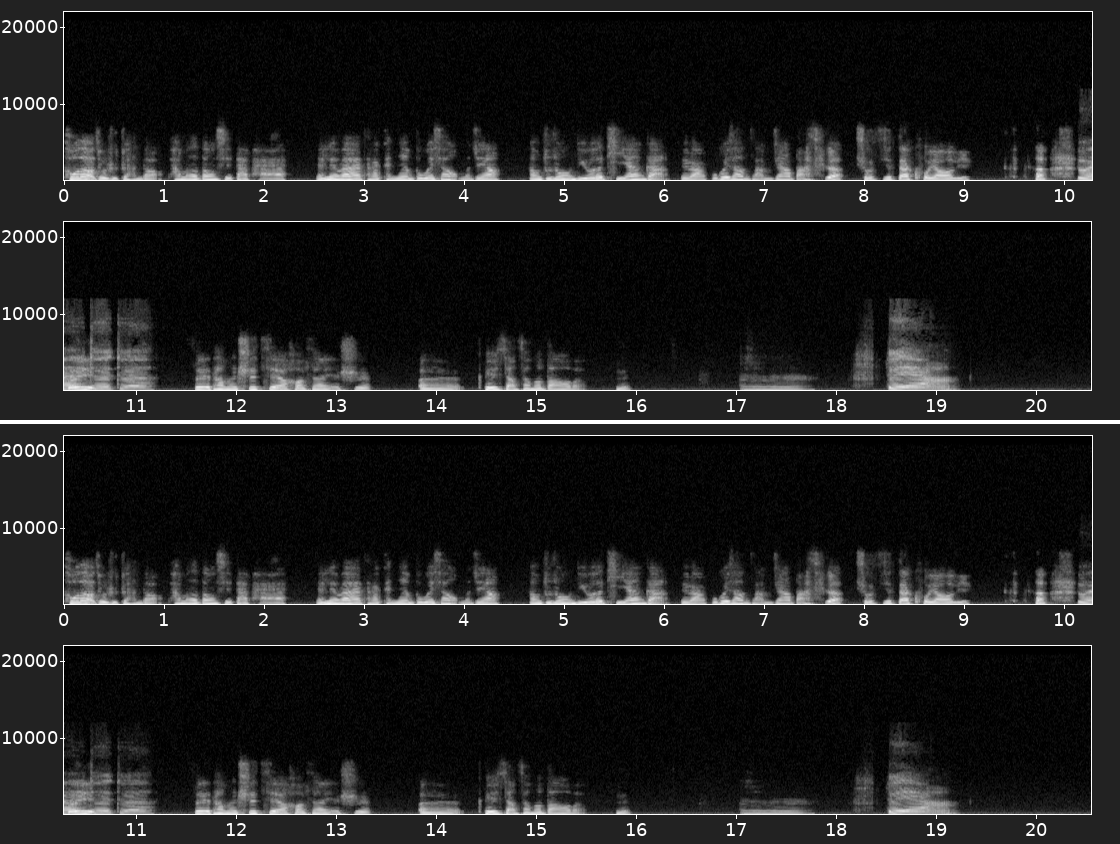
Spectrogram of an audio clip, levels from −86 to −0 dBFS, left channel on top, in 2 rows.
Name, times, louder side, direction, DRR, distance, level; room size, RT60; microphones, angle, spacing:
voice 1, 0.0-2.2 2.5-4.4 4.7-9.1 9.7-10.6 11.6-13.3 13.8-15.5 15.8-15.9, left 1 dB, 15° left, 0.7 m, -19 dB
voice 2, 10.1-11.2 17.0-17.8 18.2-19.2, left 2 dB, 40° left, 2.8 m, -24 dB
head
